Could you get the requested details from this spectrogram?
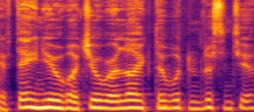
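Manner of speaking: loud, guttural demonic voice.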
